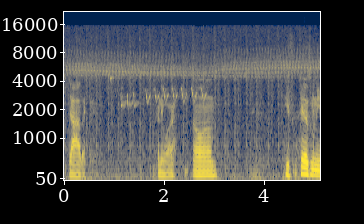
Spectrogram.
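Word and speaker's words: Dalek: A L E K so it's not daric it's doic anyway um he has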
